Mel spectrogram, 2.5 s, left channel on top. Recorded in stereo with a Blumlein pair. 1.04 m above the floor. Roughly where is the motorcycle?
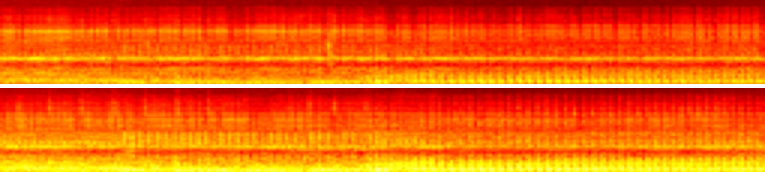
Ahead right.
